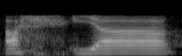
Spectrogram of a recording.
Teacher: اسے ایک الف یعنی دو حرکت کے برابر کھینچ کر ادا کریں گے · Term: الف مدہ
